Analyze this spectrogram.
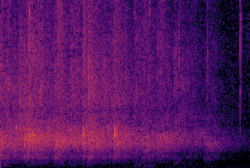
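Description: A crowd applauds steadily in a dense, crackling wash of many hands clapping, holding fairly loud before slowly tapering off toward the end. No one speaks over it.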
